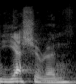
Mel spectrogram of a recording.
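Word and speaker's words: Jeshurun: He was a king in Yeshiran. J's are usually pronounced as wise in Hebrew.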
